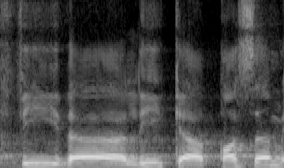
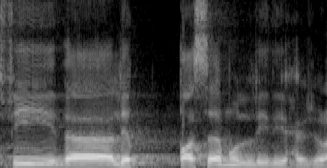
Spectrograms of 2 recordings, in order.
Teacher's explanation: I merge the kaf into the qaf. And we said big merging just means the first one already has a harka, so I have to switch it to sukoon, then merge it.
